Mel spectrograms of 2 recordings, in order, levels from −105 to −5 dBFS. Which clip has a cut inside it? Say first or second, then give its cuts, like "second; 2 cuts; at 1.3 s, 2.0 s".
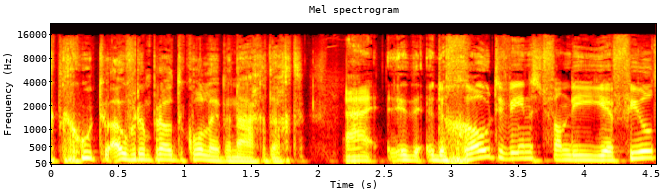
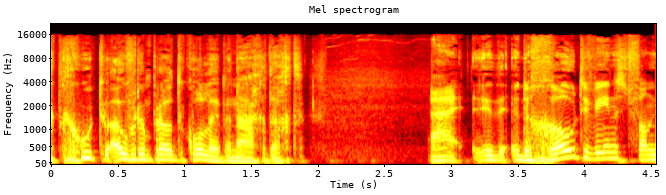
first; 1 cut; at 2.1 s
